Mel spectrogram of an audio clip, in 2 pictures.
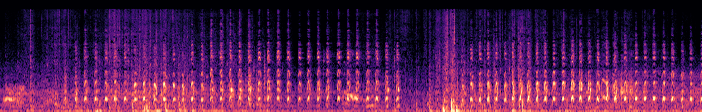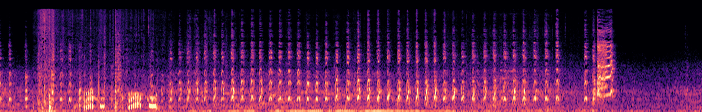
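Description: Birds calling in a fast, steady run of short repeated notes, about four or five a second, with a few louder calls around the middle; the sound stops abruptly near the end.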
